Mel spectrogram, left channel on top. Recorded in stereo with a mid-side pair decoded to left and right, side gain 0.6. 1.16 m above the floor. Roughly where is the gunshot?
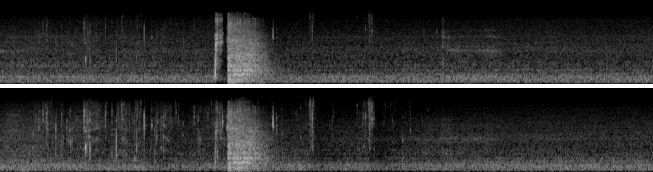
Ahead.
